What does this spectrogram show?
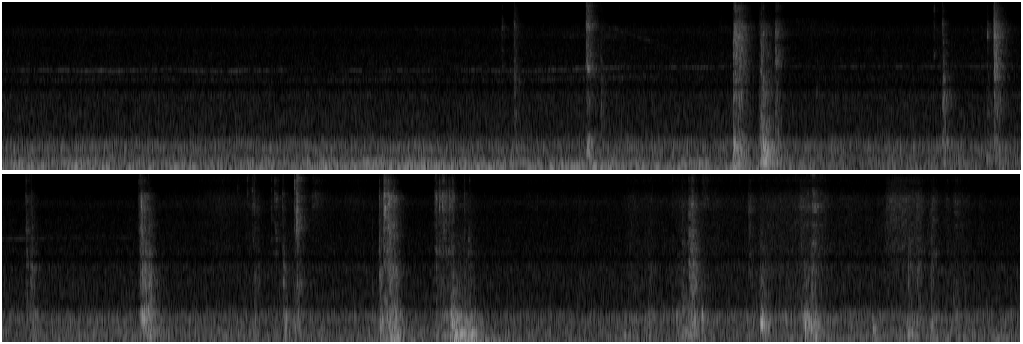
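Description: ICM electric multiple unit rolling slowly to a stop, heard from the driver's cab as a low rumble with a faint high whine that fades after about seven seconds. Then come a series of irregular sharp clicks and knocks from handling in the cab.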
